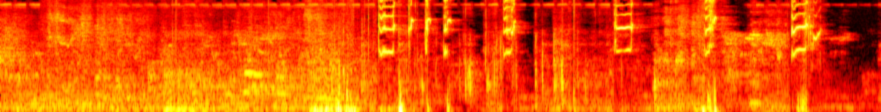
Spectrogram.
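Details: Lovebird pair at play; after a quiet start with soft rustling, a string of short, bright chirps rings out irregularly, some clipped and rising, over low background noise.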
